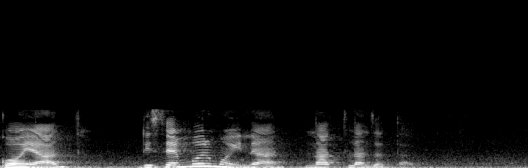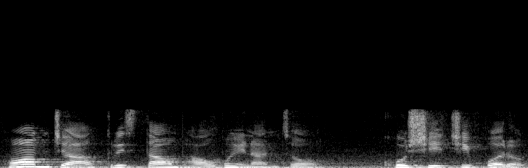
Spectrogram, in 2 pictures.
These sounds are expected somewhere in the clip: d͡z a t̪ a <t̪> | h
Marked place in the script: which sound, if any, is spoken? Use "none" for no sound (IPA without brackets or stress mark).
t̪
